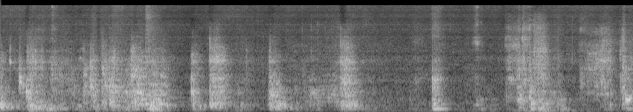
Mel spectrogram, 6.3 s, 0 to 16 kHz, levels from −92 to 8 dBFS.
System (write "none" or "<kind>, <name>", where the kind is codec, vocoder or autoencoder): codec, SNAC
